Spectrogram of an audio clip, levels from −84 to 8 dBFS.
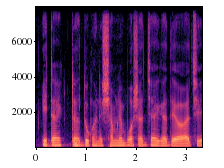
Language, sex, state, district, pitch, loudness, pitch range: Bengali, male, Tripura, West Tripura, 130 Hz, -15 LUFS, 125-130 Hz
